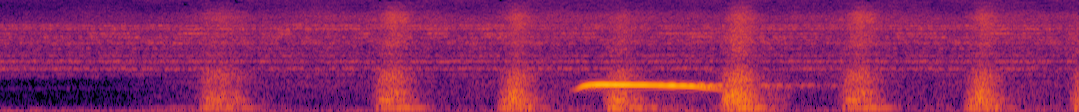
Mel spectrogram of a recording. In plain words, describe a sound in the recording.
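A steam engine chuffs steadily as it pulls away.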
